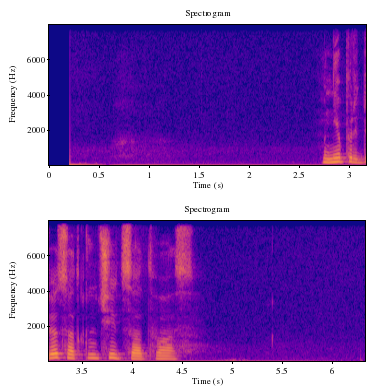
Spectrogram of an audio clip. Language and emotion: Russian, neutral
